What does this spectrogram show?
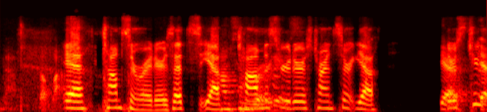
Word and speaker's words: Thomson Reuters: direct sourcing program, especially at a company like Thomas Reuters. I always have trouble pronouncing that. Yeah, Thomson Reuters.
